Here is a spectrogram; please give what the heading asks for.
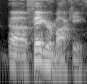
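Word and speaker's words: Bill Faggerbakke: Bill is uh Yeah, Fagerbachi is how you pronounce it. Okay, Bill Fagerbachi.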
